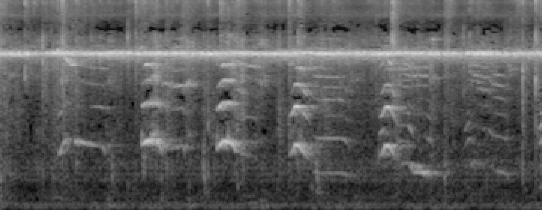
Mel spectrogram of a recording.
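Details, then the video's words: Barking from the neighbour's dogs in Omao, a constant nuisance: quick, fairly distant yaps come in an irregular burst, several per second at times, with a thin continuous high whine behind them. "Barking dogs"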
